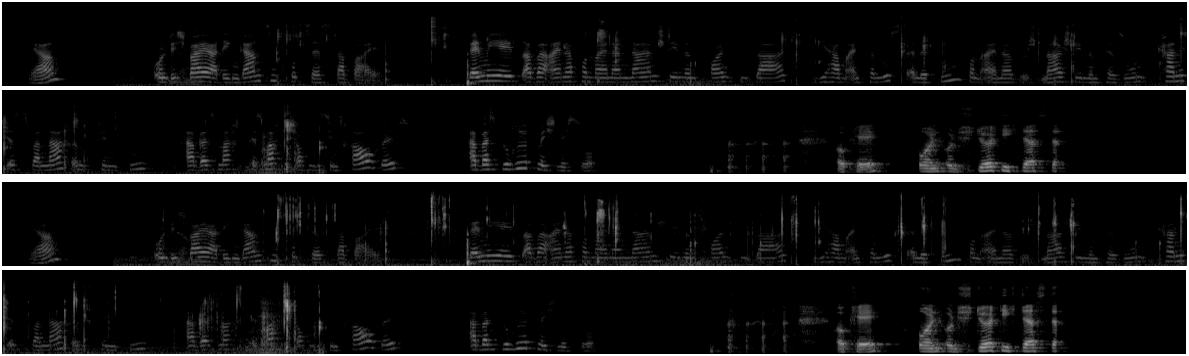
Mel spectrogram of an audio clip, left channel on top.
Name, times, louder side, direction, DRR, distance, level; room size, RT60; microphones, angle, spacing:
voice 1, 0.3-0.6 1.1-1.2 1.5-3.8 4.7-7.8 8.1-13.3 13.7-16.2 16.5-17.8, left 4 dB, 85° left, 1.5 m, -51 dB
sound 1, 1.1-15.1, right 13 dB, 55° right, 0.3 m, -45 dB
voice 2, 19.1-20.7 21.0-22.4, right 4 dB, 80° right, 1.3 m, -40 dB
10.5 x 4.0 x 5.3 m
head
